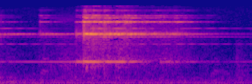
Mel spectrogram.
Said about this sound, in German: In diesem Augenblick unterbrach uns die Glocke an der Haustür.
